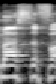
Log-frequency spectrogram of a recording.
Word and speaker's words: Mustafa: So next up we have Mustafa Ali versus Austin Theory. – Mustafa? Yeah, that's how you say it. – From The Lion King? – Yes. – That's Mufasa. – No, that's Mufasa.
